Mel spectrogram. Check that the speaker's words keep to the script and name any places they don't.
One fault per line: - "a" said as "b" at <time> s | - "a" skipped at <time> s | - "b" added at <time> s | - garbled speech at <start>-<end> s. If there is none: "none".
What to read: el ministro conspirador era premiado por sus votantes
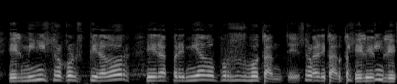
- garbled speech at 3.0-4.0 s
